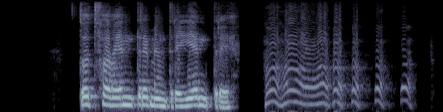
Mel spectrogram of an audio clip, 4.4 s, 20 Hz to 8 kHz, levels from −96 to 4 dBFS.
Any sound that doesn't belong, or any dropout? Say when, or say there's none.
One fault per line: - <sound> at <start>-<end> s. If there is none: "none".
- laugh at 2.6-4.2 s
